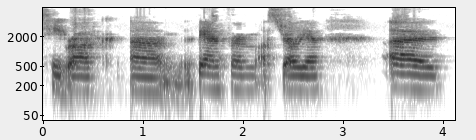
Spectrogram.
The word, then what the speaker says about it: HTRK: asked by um htrk which is pronounced hate rock um banned from australia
